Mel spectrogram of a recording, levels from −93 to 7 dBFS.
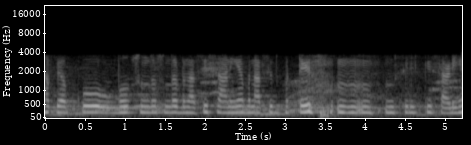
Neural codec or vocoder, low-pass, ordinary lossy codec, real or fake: none; 3.6 kHz; none; real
